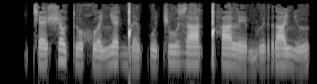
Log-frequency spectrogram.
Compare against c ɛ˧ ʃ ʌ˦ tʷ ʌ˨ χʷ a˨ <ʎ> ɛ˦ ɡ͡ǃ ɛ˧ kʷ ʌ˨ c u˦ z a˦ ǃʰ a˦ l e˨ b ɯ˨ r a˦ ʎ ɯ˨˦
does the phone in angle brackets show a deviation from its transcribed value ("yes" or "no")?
no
